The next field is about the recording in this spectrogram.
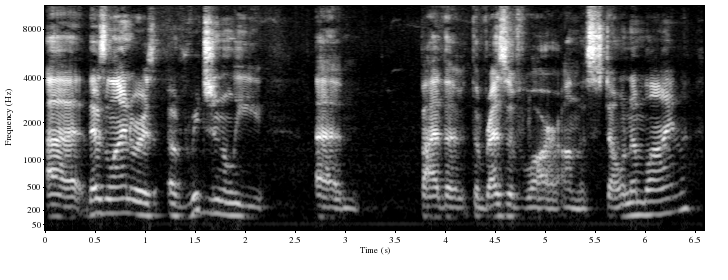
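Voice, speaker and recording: A man from the area, singing his own song over guitar and then chatting softly. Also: mid-range voice, normal speed, poor audio. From Boston area. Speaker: singer-songwriter guest. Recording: loud guitar music behind the singing.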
